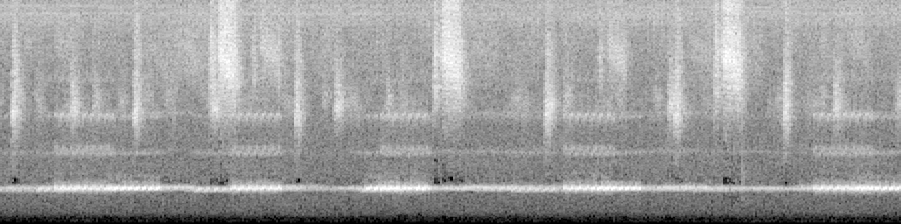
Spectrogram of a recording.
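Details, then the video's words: Crickets chirping in grass on a warm summer night in Bulgaria, captured with a surround microphone: a steady high trill with pulsing bursts that swell and fade every second or two, plus brief higher sibilant chirps from other insects. "Cricket Sounds - Crickets Chirping at Night"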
